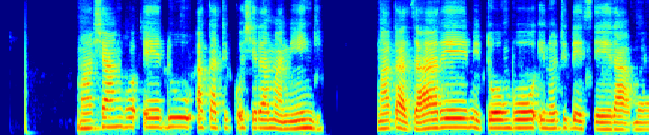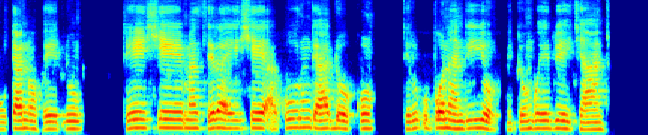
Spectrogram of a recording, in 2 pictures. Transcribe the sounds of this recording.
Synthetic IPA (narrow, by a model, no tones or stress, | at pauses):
maʃaŋɡo̞ʔe̞ɗuakatiko̞ʃe̞ɾamaniːŋɡi | mwakazaɾemito̞mbo̞ʔino̞tiɗe̞t͡se̞ɾamuːtano̞ɦwe̞ɗu | teʃemazeɾaeʃe̞a̰kuɾuŋɡeaɗo̞ko̞ | tiɾikupo̞nandijo̞mito̞mbo̞je̞ɗuje̞t͡ʃaːntʰu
